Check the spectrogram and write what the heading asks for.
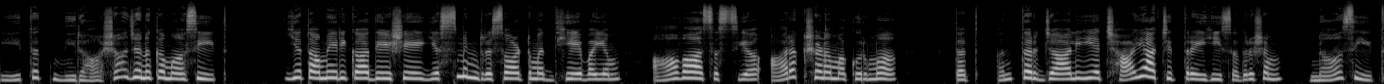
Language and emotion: Sanskrit, sad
